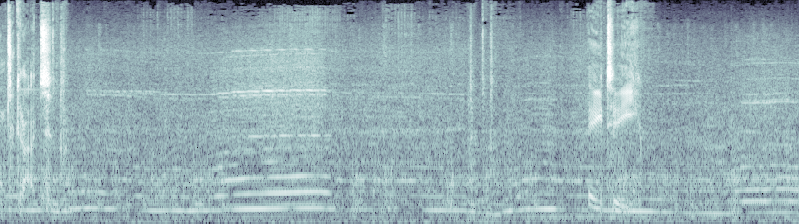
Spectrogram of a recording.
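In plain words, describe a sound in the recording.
A car engine drones and revs up and down as it shifts through gears.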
